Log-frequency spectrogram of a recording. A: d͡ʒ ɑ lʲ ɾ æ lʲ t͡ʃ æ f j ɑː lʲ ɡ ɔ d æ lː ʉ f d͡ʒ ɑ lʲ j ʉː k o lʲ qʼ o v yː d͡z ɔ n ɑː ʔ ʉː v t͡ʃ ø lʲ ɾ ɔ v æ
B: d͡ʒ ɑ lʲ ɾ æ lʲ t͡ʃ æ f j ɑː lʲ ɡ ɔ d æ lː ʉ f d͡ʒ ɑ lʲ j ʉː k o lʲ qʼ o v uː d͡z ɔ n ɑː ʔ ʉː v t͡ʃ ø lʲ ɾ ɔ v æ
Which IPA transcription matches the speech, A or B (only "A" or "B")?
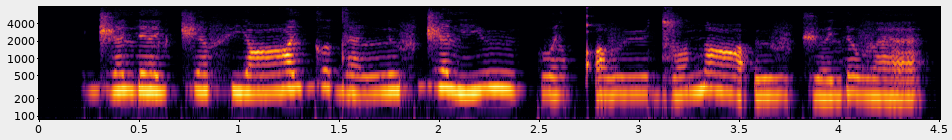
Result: A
